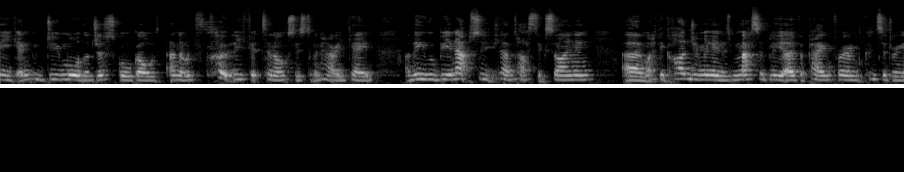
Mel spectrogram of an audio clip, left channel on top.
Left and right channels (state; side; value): silent; right; digital silence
